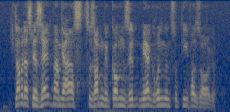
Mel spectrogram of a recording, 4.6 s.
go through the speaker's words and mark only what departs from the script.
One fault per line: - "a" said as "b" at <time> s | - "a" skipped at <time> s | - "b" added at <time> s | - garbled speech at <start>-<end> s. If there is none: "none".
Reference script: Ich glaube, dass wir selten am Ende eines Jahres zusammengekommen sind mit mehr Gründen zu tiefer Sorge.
- "Ende eines" skipped at 1.2 s
- "mit" skipped at 2.8 s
